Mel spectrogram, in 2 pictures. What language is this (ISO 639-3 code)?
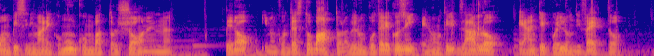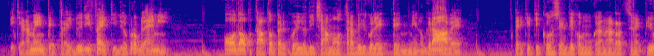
ita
